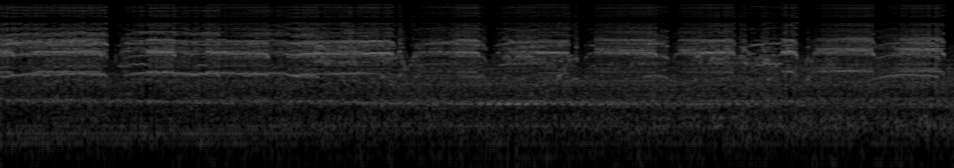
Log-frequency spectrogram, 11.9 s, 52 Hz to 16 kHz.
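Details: Peregrine falcon chicks at the Great Spirit Bluff nest, filmed by a live cam at 06:20 on 12 June 2018 during the first two feeds. Long, harsh, harmonic wailing calls run almost without pause, each dropping briefly before starting again.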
